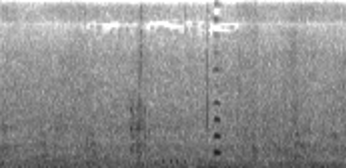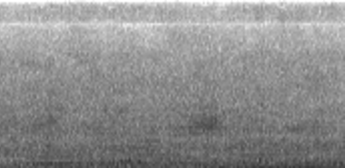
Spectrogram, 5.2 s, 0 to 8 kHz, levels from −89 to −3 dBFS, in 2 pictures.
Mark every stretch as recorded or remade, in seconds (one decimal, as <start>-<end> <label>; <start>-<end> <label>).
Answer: 0.0-0.6 remade; 0.6-1.8 recorded; 1.8-5.2 remade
